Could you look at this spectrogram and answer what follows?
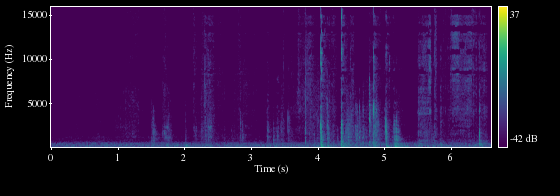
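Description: Hands handling paper and cardboard while a printed backdrop sheet is swapped: scattered clicks and rustles, loudest and densest about four to five seconds in, over a steady low hum.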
